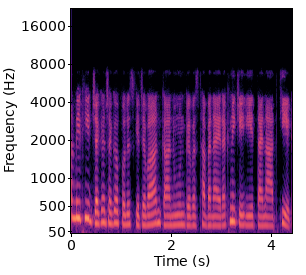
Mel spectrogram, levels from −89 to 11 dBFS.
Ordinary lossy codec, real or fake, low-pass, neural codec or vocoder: Opus, 24 kbps; fake; 7.2 kHz; codec, 24 kHz, 0.5 kbps, DualCodec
